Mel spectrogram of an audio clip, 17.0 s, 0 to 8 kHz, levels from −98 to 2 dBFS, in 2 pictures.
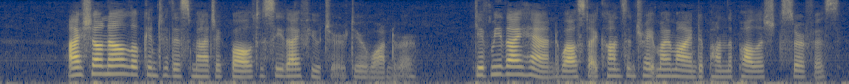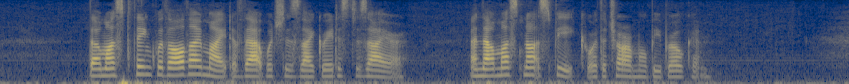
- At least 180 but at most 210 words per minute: Yes, average, 185 wpm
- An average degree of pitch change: Yes, average, 3.9 semitones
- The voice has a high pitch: Yes, high, 195 Hz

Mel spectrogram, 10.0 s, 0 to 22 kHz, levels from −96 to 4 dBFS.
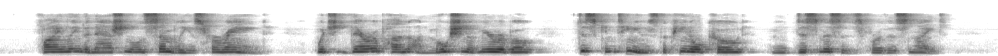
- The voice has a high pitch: No, medium, 165 Hz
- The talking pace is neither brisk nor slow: No, slow, 125 wpm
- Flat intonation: Yes, narrow, 2.2 semitones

